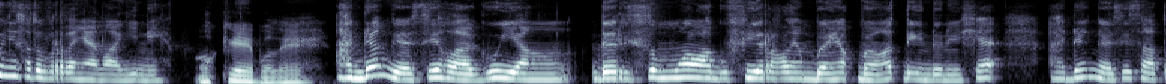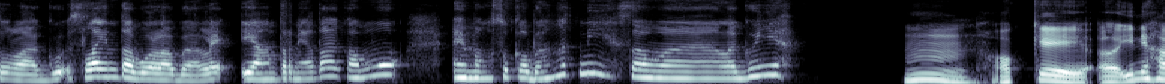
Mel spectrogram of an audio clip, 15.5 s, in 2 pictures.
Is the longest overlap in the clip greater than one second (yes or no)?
no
